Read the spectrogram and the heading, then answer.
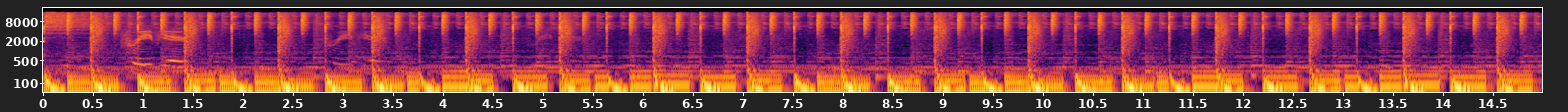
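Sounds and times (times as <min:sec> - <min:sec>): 
beat loop: 0:00.0 - 0:14.9.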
